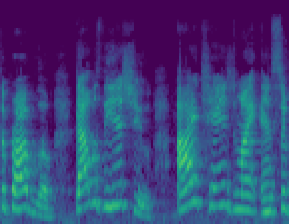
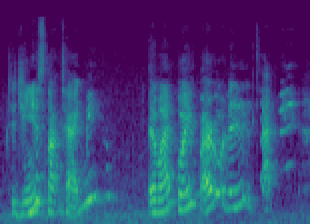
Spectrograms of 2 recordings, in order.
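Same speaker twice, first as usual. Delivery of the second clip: panicked; 6 semitones higher than usual. Retold or imitated. Panicking over missing tag.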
